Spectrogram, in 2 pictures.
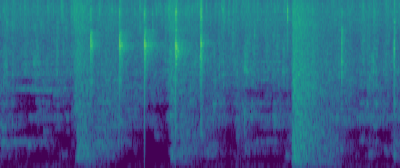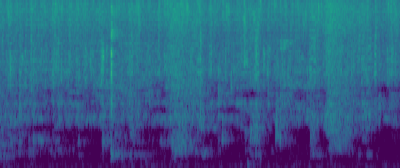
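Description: Silicone spatula stirring a thick, wet carrot-and-cornflour muscat mixture in a non-stick pan, a steady sticky squelching with a few sharp clicks about a second in.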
